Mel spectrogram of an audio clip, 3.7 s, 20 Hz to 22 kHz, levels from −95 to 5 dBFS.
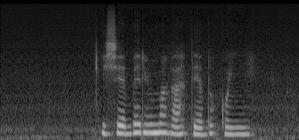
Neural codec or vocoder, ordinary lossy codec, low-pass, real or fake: autoencoder, 48 kHz, 32 numbers a frame, DAC-VAE, trained on Japanese speech; none; 19.8 kHz; fake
